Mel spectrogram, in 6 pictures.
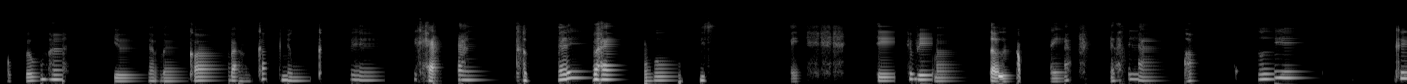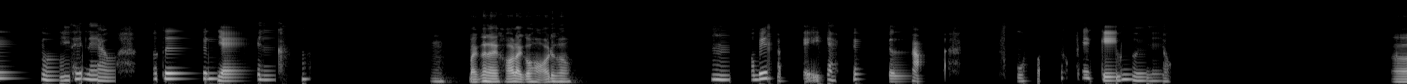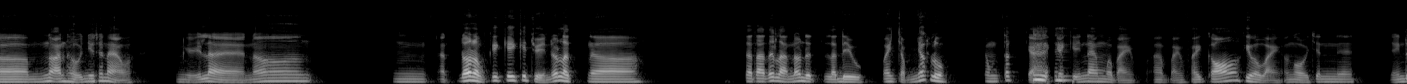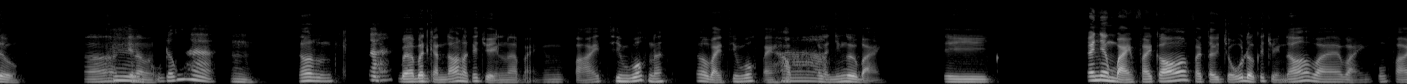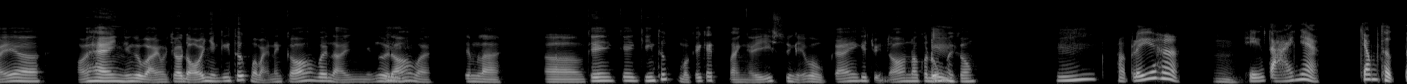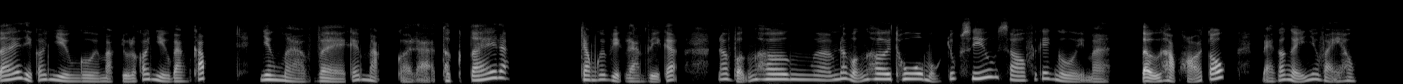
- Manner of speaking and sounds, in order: distorted speech; unintelligible speech; unintelligible speech; unintelligible speech; unintelligible speech; tapping; in English: "teamwork"; other background noise; in English: "teamwork"
- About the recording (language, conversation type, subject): Vietnamese, podcast, Bạn có nghĩ kỹ năng tự học quan trọng hơn bằng cấp không?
